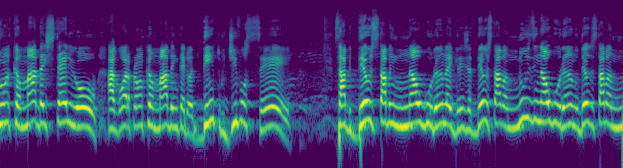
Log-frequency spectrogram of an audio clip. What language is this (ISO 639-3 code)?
por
